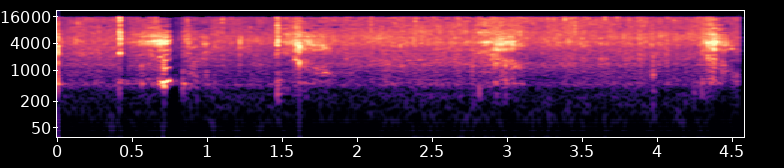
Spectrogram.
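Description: Sal mushrooms and boiled red lentils frying in a kadai with a steady sizzle, stirred with a spatula that scrapes and knocks against the pan a few times.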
